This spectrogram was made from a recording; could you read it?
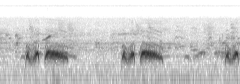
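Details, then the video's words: Decoy spotted dove gives mellow coos, two quick short notes then a long drawn coo, twice in close succession before a further phrase begins, with soft distant bird chirps behind. "Tiếng chim cu gáy mồi"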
